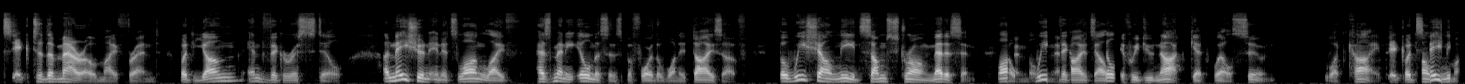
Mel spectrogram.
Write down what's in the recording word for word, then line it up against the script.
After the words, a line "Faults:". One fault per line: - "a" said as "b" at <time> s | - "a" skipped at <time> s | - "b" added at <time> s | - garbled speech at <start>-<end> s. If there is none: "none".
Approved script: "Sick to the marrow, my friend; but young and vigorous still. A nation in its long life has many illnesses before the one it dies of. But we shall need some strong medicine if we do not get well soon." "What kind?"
"Sick to the marrow, my friend; but young and vigorous still. A nation in its long life has many illnesses before the one it dies of. But we shall need some strong medicine [garbled] if we do not get well soon." "What kind?" [garbled]
Faults:
- garbled speech at 10.0-11.2 s
- garbled speech at 13.9-14.6 s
